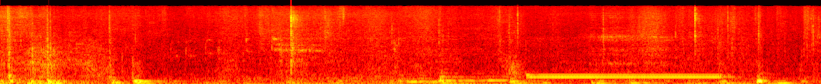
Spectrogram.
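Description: Telephone keypad tones ring from a phone line during a school district board meeting, with short steady beeps and then a longer sustained tone, over faint room murmur and rustling.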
